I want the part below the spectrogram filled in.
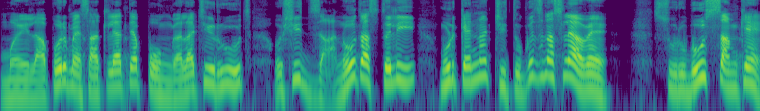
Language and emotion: Goan Konkani, happy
